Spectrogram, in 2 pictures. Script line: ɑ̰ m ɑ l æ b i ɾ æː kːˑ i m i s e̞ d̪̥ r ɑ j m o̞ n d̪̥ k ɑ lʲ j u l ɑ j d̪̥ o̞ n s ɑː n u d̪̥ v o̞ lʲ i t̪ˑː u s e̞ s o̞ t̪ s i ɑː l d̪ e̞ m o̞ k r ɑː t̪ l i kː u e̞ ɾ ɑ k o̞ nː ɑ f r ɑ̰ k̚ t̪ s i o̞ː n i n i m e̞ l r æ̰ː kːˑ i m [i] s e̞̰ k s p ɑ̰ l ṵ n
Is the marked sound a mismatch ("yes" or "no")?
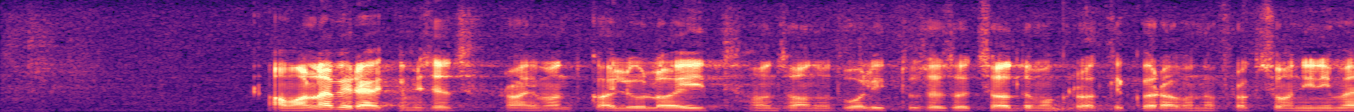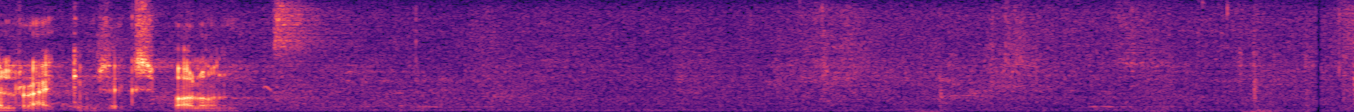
no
